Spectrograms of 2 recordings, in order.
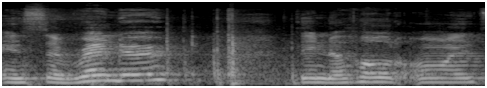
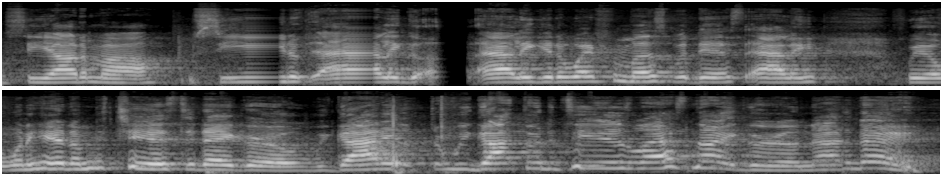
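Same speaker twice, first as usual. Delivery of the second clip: mock fed-up dismissal; 3 semitones higher, 6 dB louder than usual. Acts out fed-up viewers dismissing her.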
